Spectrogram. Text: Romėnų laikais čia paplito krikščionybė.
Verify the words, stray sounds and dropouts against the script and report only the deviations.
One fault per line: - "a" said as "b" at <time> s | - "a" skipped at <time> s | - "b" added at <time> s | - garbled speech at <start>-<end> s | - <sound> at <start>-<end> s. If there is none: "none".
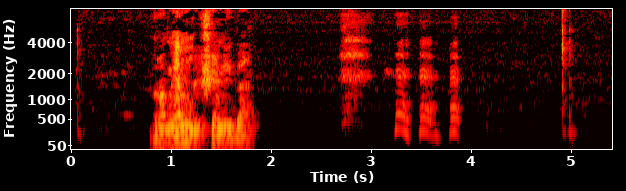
- "laikais čia paplito" skipped at 1.2 s
- laugh at 2.7-3.9 s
